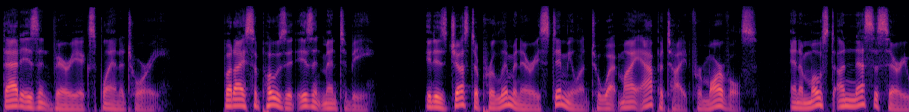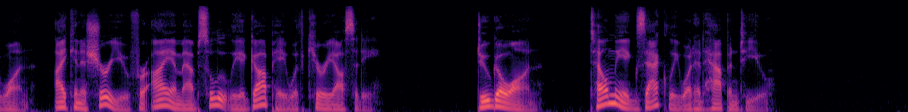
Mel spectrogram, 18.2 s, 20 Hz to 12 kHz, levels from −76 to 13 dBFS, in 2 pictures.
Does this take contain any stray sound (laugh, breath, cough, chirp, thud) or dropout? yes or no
no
